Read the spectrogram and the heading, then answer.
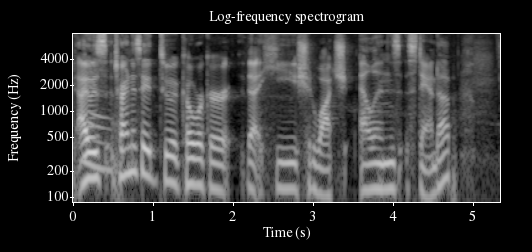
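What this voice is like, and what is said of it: Strong Midwestern Ohio accent. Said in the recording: “I hit that podcast like really hard midwest ... do I have this strong accent? ... And yes ... reverting back to this Ohio accent”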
